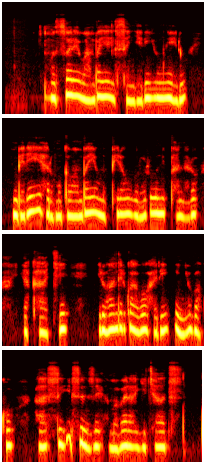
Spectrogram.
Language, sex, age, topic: Kinyarwanda, female, 18-24, finance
